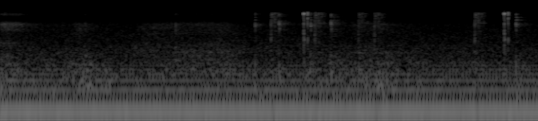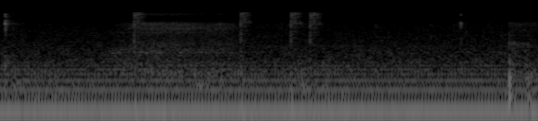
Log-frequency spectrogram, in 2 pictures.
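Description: Soft, sparse computer keyboard typing, a few faint clicks spread out over steady electrical hum.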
